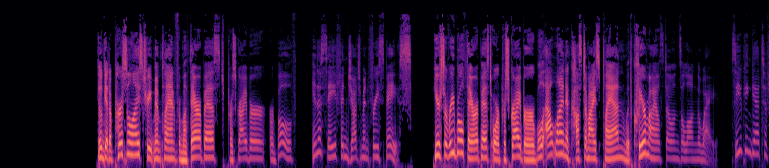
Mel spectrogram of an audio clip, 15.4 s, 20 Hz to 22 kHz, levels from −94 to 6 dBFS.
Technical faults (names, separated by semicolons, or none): none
